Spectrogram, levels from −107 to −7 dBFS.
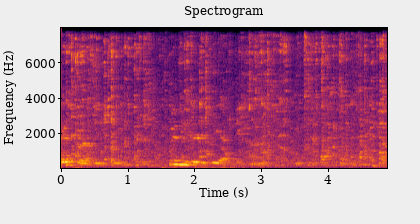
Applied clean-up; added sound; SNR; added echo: classical method WPE with log-MMSE.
